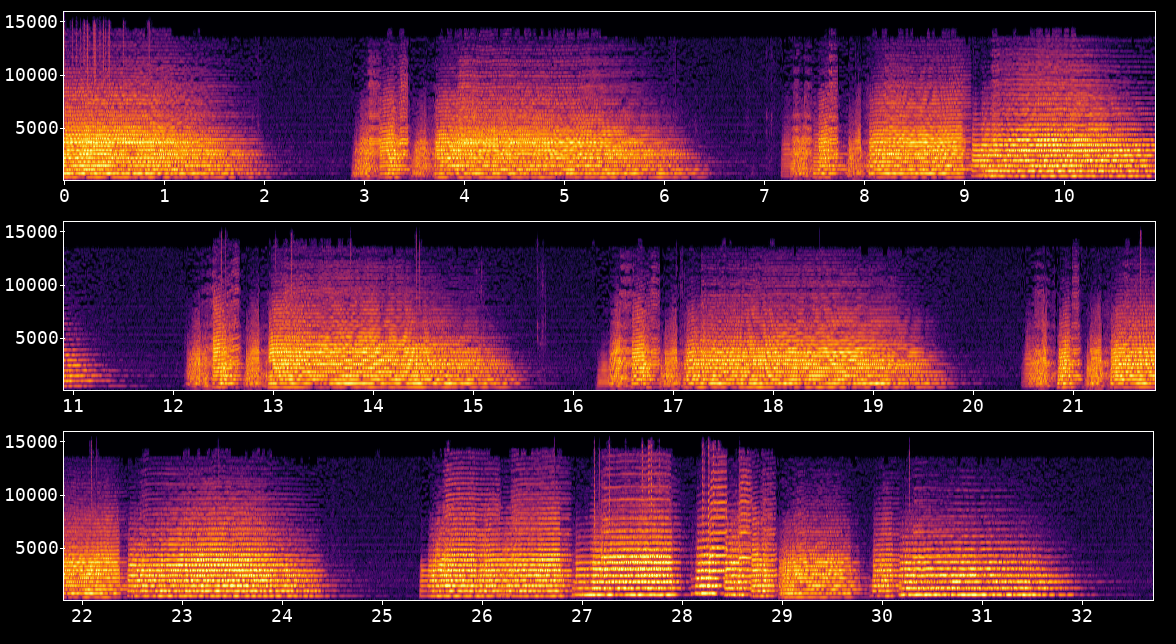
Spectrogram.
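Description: Ceremonial bugle call sounded in unison by a line of military buglers. It comes in phrases of a few notes, each ending on a long held note, with short breaks between them, and the notes come quicker in the last phrase near the end.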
